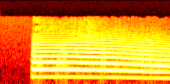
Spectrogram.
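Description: Comic sound effect: about half a second in, after a moment of dead silence, one long brassy tone starts abruptly and slides slowly down in pitch.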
